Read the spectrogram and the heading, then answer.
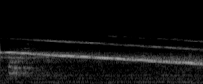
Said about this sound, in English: And then there's an ambulance outside. Perfect!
